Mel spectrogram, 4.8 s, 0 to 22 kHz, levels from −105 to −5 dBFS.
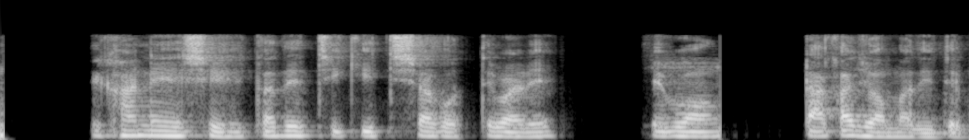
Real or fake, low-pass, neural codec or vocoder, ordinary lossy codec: real; none; none; none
